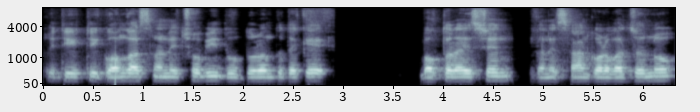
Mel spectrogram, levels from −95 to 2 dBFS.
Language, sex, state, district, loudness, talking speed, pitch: Bengali, male, West Bengal, Jhargram, -18 LUFS, 135 wpm, 115 Hz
